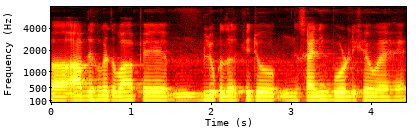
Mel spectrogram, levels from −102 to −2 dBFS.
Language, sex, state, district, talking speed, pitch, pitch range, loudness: Hindi, male, Chhattisgarh, Sukma, 200 wpm, 120 Hz, 115-120 Hz, -18 LUFS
